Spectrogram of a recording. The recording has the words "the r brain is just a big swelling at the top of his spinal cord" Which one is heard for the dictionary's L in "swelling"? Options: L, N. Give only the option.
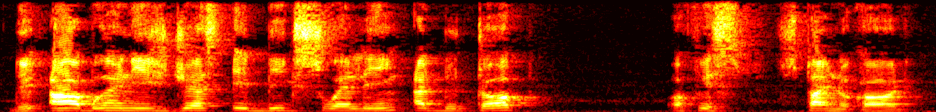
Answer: L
